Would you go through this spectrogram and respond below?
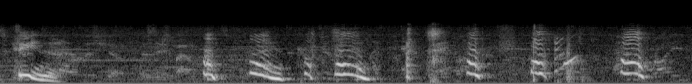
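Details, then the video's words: Two pet Schipperkes, Bella and Gina, barking as they run through the house; a quick series of high, sharply falling yelping barks, about ten in seven seconds, with a person calling to them in between. "Schipperkes Barking"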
